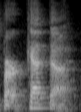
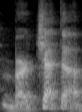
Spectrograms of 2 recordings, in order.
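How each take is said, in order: First: The name is said with Italian pronunciation. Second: The name is said with English pronunciation. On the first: The speaker calls it right. "That is Barchetta" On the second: The speaker calls it wrong. "not Barchetta, by the way, as [name] erroneously pronounced it"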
